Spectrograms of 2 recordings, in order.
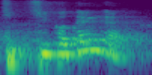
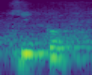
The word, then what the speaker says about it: Xico: página 142 dice cha chicota la x se pronunciaba como J también entonces por eso algunas personas dicen jico pero chico total ahí dice Jenga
